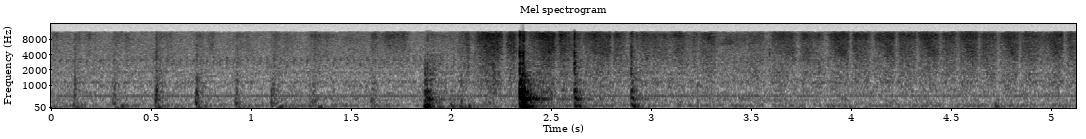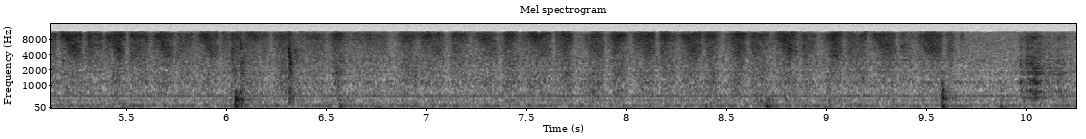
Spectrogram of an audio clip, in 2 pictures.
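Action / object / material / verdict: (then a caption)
scrape / stuffed plush fabric toy / plush fabric / none. Fingers and nails rub and scratch the plush fabric of a medium, soft stuffed avocado plushie with a fuzzy brown pit while the other hand holds it. The result is a quiet, soft scratching and rubbing over a low steady hum, with a brief cluster of louder muffled bumps near the two-second mark and lighter scratches scattered throughout.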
